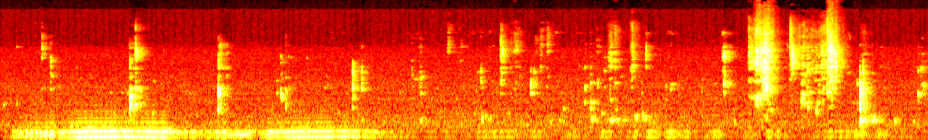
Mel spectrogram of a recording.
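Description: Quiet chewing of crunchy pan-fried ramen noodles, with small crunches and mouth clicks and a low hum in the first few seconds. Near the end, a cluster of louder clicks as chopsticks pick at the noodles on the foil-covered plate.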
